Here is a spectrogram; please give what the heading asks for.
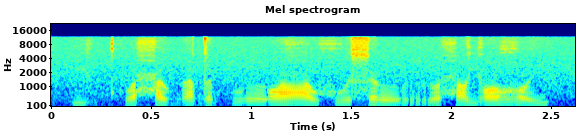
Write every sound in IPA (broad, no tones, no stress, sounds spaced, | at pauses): j i kʷʰ ʌ ħ ɯ ɡʷ ɯ dˤ ʌ kʷ ə˞ ŋ ɔ ʕ ɔ xʷ ɯ s ə˞ ŋ u r u ħ ɔ j ɔ ʁʷ i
